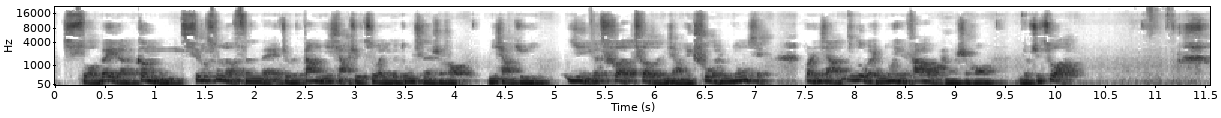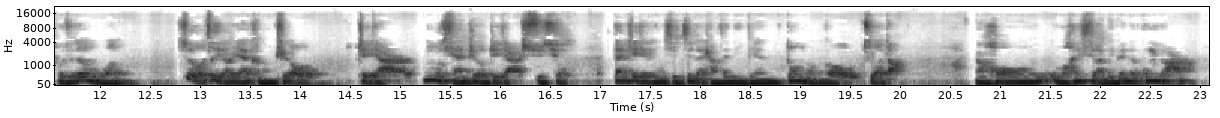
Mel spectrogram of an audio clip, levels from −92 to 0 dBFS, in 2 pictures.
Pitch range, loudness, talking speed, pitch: 105-140 Hz, -20 LUFS, 295 characters per minute, 120 Hz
